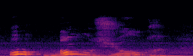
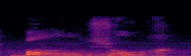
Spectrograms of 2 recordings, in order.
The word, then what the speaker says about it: bonjour: mim treinar a pronúncia Bonjour a gente fala o r ó e aqui esse oo tem o som de u Ele é um som de u igual o do português Bonjour Bonjour e o bom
